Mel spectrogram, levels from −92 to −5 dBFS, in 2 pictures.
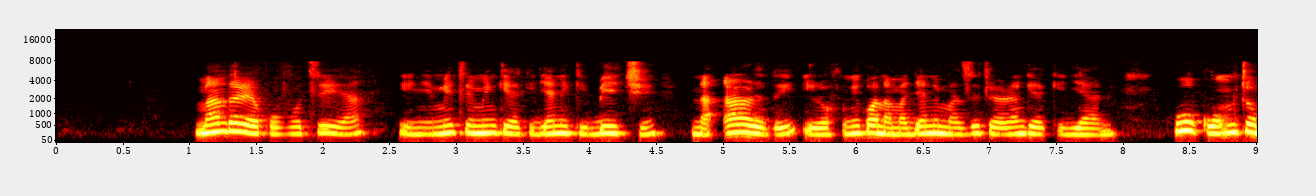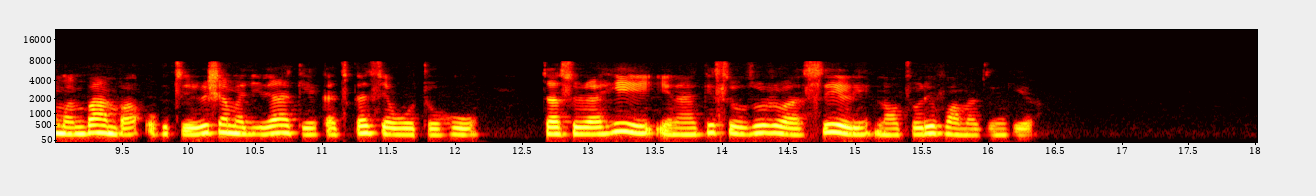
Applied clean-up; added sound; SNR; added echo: none; none; none; none.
